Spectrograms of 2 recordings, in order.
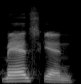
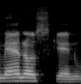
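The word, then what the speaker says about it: Måneskin: about a band and I probably end up pronouncing it right it's manskin and he was saying Mano skin which he's a [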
